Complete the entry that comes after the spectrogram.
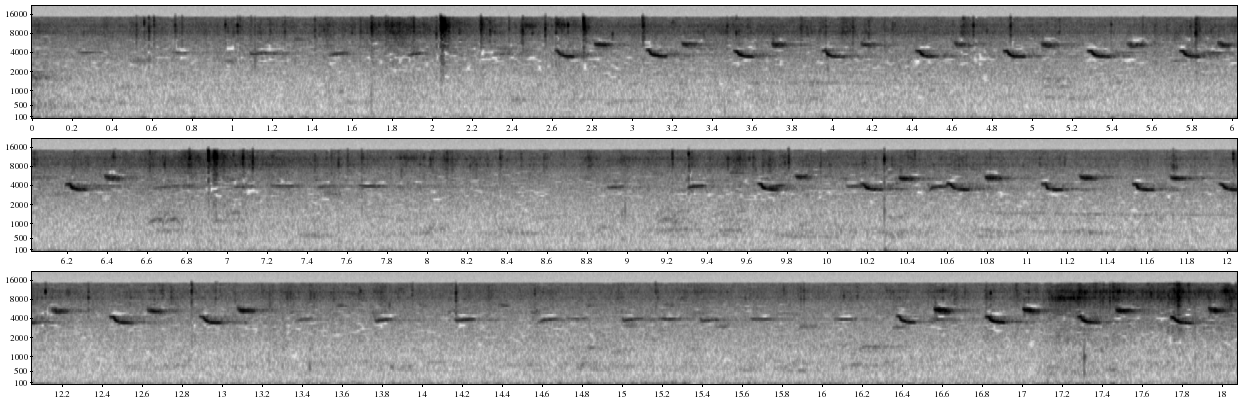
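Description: Faint song of a small bird: short high chirps repeated about two to three a second in runs of a few seconds, with pauses between runs, over a faint steady outdoor hiss.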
